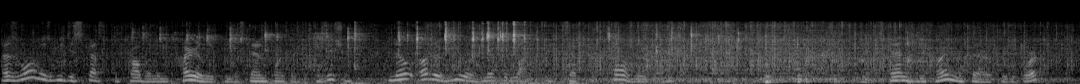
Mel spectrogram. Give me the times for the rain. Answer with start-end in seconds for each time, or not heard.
0.0-10.7.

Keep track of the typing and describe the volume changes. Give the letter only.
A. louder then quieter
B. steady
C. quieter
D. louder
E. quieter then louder
A.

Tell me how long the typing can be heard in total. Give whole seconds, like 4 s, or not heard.
8 s.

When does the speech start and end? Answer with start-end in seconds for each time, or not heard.
0.0-6.8, 8.6-10.5.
